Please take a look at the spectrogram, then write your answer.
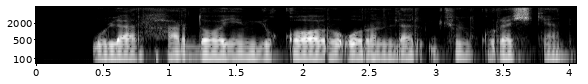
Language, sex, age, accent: Uzbek, male, 12-17, Toshkent viloyati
